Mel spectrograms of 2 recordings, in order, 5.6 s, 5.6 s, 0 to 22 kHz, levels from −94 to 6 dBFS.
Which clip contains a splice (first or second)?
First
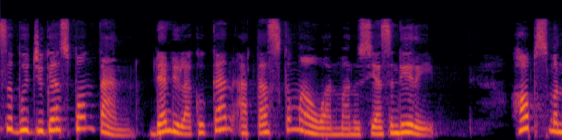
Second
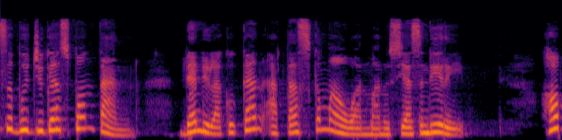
first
